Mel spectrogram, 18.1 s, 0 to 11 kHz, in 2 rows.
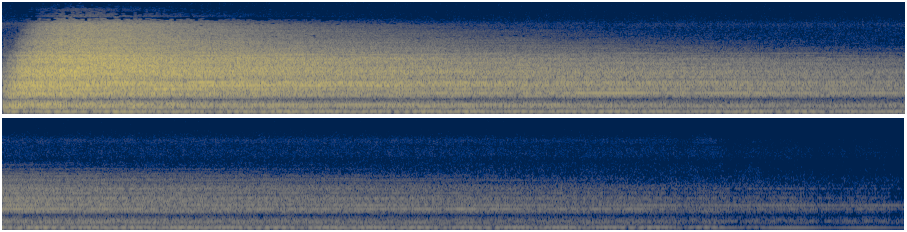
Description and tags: Orchestral Concert TamTam Gong 05
Multi velocity recording of a full-size 28" orchestral symphonic concert Tam-Tam gong. Struck with a medium soft felt mallet and captured in stereo via overhead microphones. Played in 15 variations between pianissimo and fortissimo. Enjoy! Feedback encouraged and welcome.
symphonic, orchestral, cymbal, percussion, stereo, gong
